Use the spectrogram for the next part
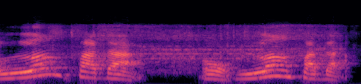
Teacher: o lan é a antepenúltima como ela tá acentuada então ela essa sílaba é a mais forte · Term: proparoxítona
